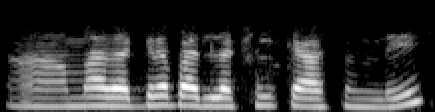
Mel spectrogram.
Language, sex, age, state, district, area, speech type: Telugu, female, 30-45, Telangana, Hyderabad, urban, conversation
